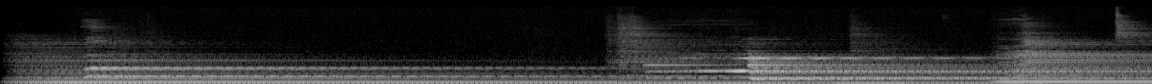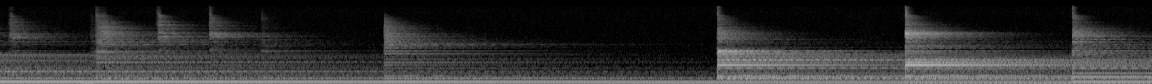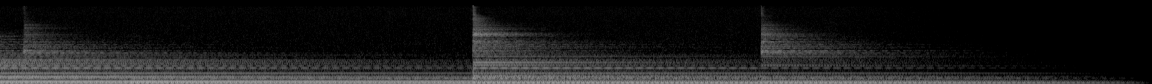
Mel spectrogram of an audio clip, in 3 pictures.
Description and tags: Gong microphone
Gong used as a microphone using piezo transducers. All sounds in this recording were made without touching the gong.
